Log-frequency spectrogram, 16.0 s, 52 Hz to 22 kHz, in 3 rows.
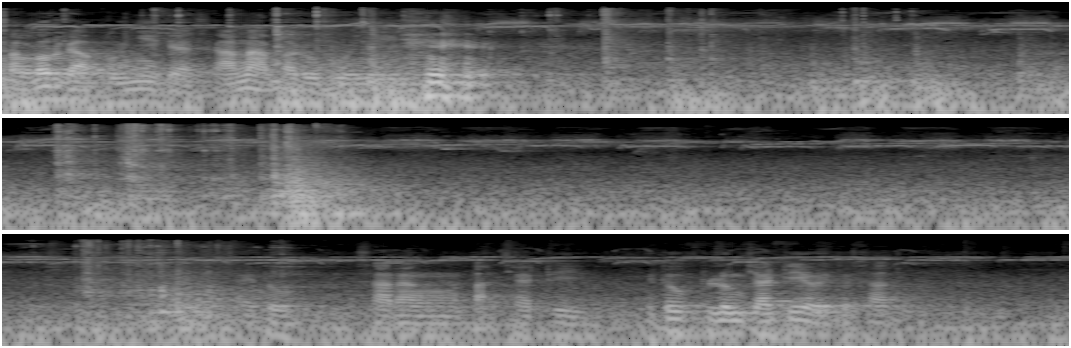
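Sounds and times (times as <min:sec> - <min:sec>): net pole knocking on wooden beams: 0:00.0 - 0:07.2.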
